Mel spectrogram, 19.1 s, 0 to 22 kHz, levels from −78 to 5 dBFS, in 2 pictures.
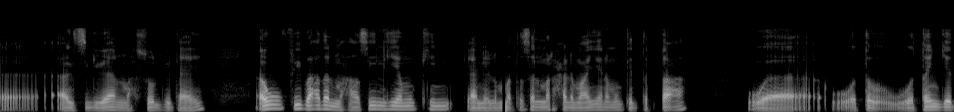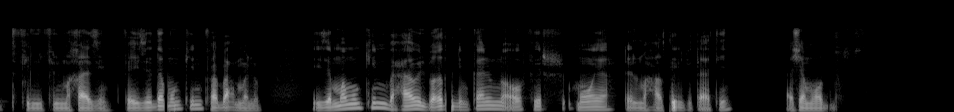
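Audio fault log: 5.02–5.07, 11.18–11.23, 14.00–14.08, 16.18–16.30 and 17.82–17.85 s: packet loss on an ADPCM call. Gaps of 20 to 60 ms are filled with silence. The decoder's predictor and step size then drift from the sender's, so the speech returns briefly mis-levelled or distorted.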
